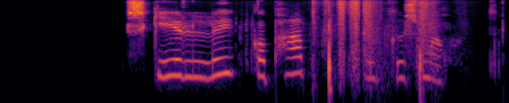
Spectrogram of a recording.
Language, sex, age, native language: Icelandic, male, 10, Icelandic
